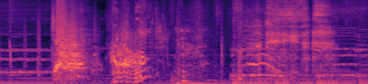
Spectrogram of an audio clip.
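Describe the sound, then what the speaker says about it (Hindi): A dog barks in a few loud bursts heard as if through a phone line, mixed with voices and background music in a dubbed South Indian action film scene. "फोन पे कोई कुत्ता भौंक रहा है"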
